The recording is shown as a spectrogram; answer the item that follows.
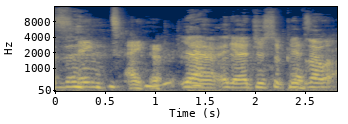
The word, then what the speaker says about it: Tsingtao: It's spelt Tsingtao. But Qingtao.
